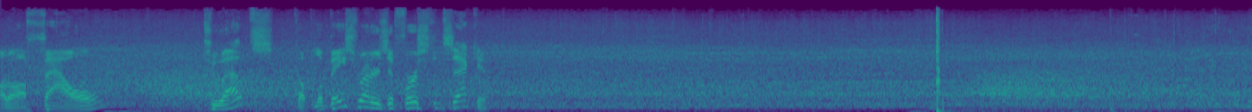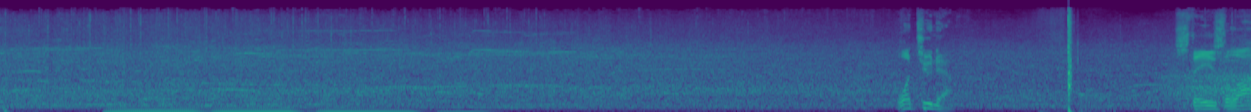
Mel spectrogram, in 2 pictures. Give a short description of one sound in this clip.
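A stadium crowd murmurs.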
